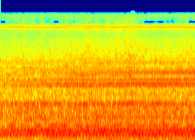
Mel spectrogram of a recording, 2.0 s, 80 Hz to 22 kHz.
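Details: Delta 14-inch band saw after vibration measured with dial indicator: steady even motor hum with constant tone and no thumps or wobble; running smooth and quiet.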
